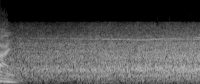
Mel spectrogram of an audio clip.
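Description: Steady crowd noise from a full football stadium, an even roar of many voices picked up by the radio commentary microphone, growing slightly louder.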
